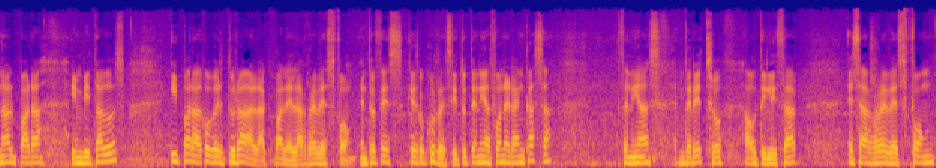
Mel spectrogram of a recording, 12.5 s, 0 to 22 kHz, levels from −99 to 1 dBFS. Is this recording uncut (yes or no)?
no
